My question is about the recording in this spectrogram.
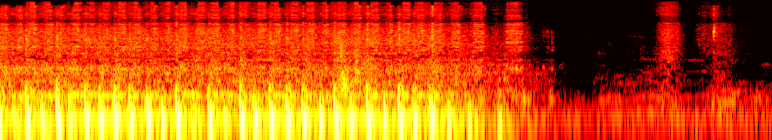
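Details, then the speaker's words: Honda Supra series carbureted motorcycle, black fouled spark plug, stalls, sweating carburetor: lumpy uneven idle about three beats a second, stumbles and dies; rich running, main jet, pilot jet, needle and needle jet to be checked. "Suaranya jebeb. Oke, kita langsung buka saja di bagian karbu dan kita cek satu persatu di main jet, pilot jet, kemudian di jarum besarnya dan noksel tak."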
